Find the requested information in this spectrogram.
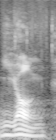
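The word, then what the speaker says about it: Yang: by the name of young uh y n g but it's pronounced something that sounds like young to my my Western ears uh devised this newer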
